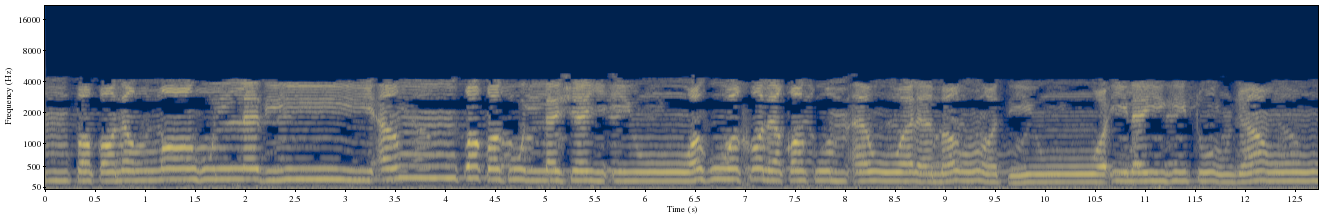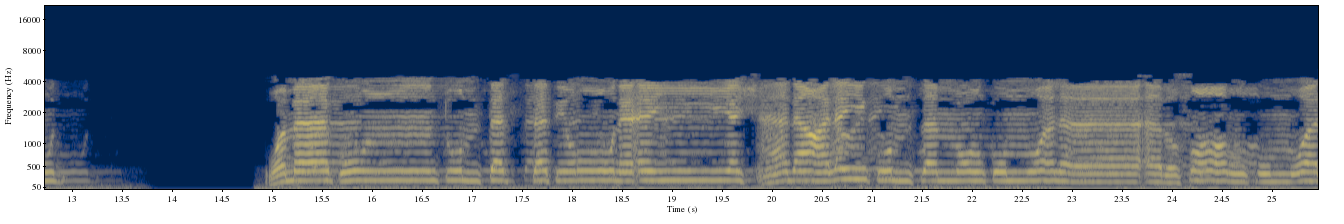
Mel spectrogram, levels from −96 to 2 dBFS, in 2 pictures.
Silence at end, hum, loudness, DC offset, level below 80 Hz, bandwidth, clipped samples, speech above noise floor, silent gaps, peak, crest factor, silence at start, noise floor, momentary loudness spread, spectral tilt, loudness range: 0 s; none; -25 LUFS; 0.5%; -52 dBFS; 5 kHz; under 0.1%; 31 dB; none; -6 dBFS; 20 dB; 0 s; -56 dBFS; 8 LU; -7.5 dB/octave; 4 LU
